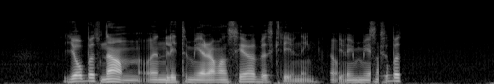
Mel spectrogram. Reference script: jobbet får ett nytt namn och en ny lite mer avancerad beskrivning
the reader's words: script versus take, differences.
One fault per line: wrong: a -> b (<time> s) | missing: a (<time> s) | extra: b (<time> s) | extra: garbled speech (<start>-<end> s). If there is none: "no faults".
missing: får ett nytt (1.0 s)
missing: ny (1.7 s)
extra: garbled speech (3.3-4.0 s)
